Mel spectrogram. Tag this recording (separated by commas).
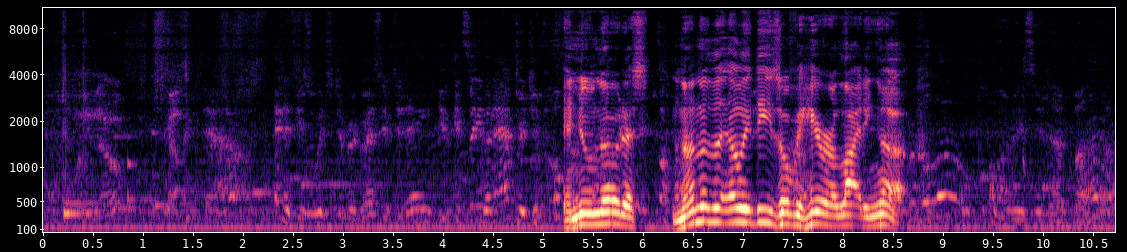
Speech, Music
